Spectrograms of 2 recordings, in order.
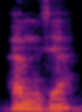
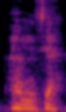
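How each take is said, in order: The two takes are said the same way.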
